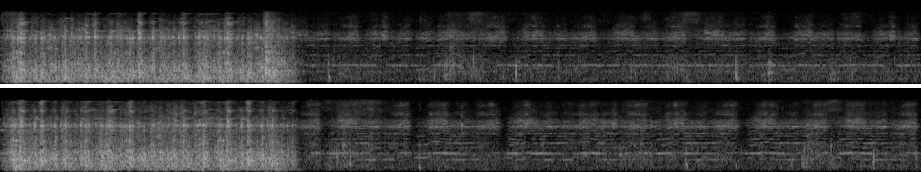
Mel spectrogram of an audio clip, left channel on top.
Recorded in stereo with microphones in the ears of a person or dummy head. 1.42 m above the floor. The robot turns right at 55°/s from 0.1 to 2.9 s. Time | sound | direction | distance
2.6 | a gunshot | 60° left (ahead or behind) | ?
